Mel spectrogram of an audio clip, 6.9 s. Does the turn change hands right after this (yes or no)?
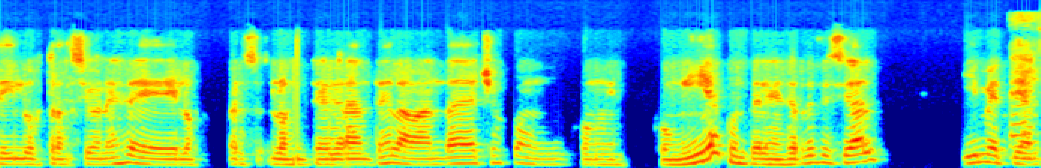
no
